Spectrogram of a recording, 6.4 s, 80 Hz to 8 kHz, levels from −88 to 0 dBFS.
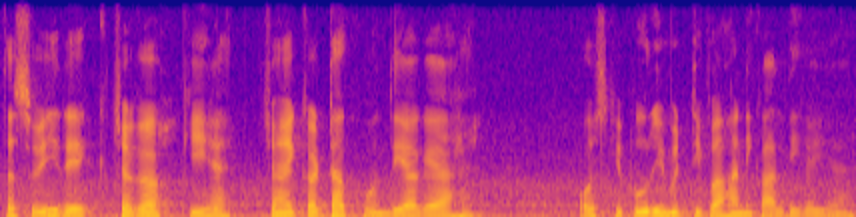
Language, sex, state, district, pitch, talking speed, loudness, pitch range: Hindi, male, Bihar, Madhepura, 145 Hz, 205 wpm, -18 LUFS, 130-150 Hz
